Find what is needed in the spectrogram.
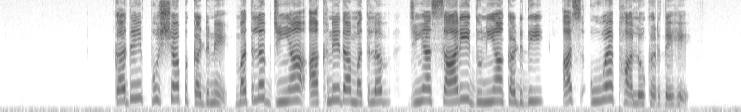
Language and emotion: Dogri, neutral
